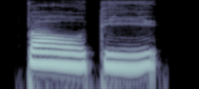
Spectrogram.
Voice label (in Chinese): "到底", Chinese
